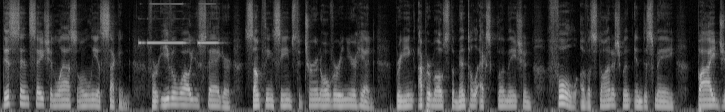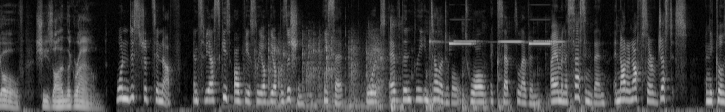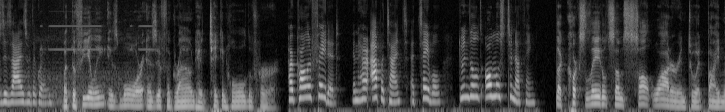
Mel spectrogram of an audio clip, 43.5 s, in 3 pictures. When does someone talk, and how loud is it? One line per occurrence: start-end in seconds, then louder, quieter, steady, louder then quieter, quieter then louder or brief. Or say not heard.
0.0-43.4 steady.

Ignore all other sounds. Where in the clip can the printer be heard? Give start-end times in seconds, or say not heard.
not heard.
